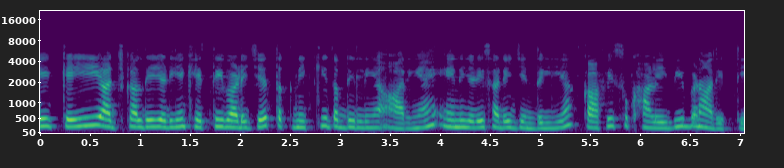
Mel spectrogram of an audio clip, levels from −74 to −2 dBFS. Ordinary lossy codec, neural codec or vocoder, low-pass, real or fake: none; none; 7.2 kHz; real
